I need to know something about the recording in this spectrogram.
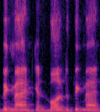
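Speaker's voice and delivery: clumsy, badly done, put-on deep big-man voice. Mocking a basketball player's voice for teaching the game: bad Shaq impression. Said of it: "that's my bad Shaq impression".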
